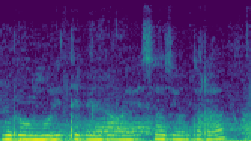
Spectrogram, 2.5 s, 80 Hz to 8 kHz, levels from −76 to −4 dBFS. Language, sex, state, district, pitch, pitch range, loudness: Chakma, female, Tripura, Unakoti, 220 Hz, 210-225 Hz, -15 LUFS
